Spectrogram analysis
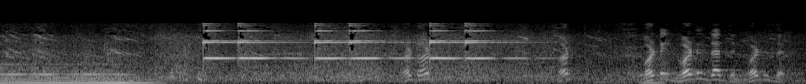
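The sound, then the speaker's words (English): A ship's bell strikes six bells in quick paired strikes, bright and ringing, after a deep horn blast; the chimes fade and voices begin talking. “What is that? Six bells?”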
